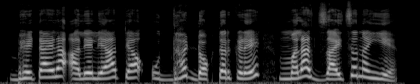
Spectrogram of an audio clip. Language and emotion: Marathi, angry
